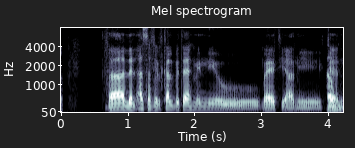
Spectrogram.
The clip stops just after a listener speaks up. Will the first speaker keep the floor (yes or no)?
no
